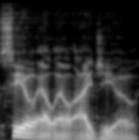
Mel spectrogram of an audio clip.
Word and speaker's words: Colligo: It's a double L. It's a Latin word, Colligo.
